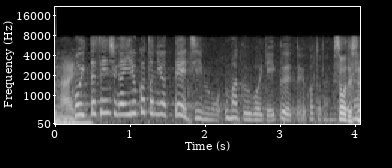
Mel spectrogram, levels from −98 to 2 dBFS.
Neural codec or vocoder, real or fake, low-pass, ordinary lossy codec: none; real; none; none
